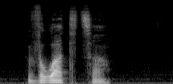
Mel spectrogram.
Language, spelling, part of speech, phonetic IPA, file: Polish, władca, noun, [ˈvwatt͡sa], Pl-władca.ogg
